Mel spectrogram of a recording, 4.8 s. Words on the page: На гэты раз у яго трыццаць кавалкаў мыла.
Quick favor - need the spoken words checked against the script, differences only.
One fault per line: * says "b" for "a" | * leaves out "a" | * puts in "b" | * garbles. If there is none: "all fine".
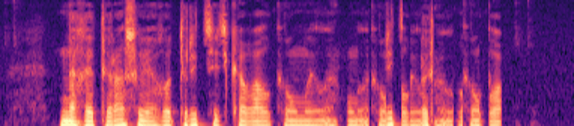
* garbles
